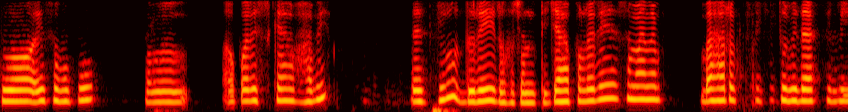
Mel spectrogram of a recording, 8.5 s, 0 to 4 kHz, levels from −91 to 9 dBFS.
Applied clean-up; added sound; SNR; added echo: neural mask model DeepFilterNet 3.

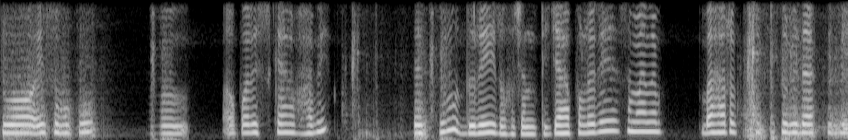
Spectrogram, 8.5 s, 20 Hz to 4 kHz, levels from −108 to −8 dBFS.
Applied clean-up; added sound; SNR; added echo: neural mask model RNNoise.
